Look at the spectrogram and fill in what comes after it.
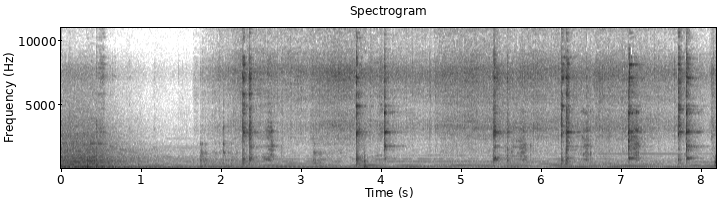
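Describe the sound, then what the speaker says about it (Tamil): Chopped onions crackle in hot oil after a loud initial splash, then a quieter steady sizzle punctuated by several sharp spatula scrapes and taps, heard close with no talking. "எண்ணெய் காஞ்சிருச்சு, இப்போ வெங்காயத்தை போட்டுக்கலாம்"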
